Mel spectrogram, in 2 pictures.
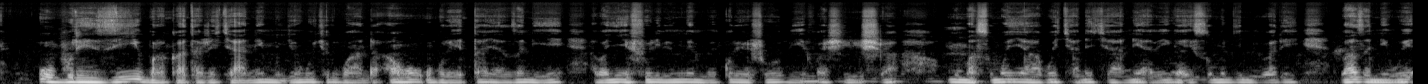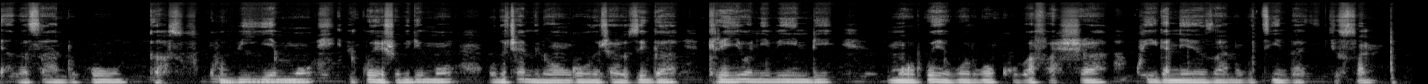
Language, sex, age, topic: Kinyarwanda, female, 25-35, education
